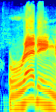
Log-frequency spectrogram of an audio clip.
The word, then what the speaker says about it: Reading: I'm allergic to comment I'm kidding I love reading comments uh we got a we got a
